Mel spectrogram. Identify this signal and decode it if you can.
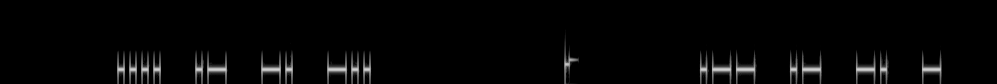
Morse code, heard as a keyed tone, about 20 wpm, spaced as for 14 wpm, 700 Hz. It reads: HAND WANT
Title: 206 Lesson 33f - Letter j - Words 20wpm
